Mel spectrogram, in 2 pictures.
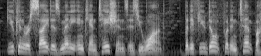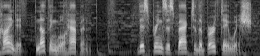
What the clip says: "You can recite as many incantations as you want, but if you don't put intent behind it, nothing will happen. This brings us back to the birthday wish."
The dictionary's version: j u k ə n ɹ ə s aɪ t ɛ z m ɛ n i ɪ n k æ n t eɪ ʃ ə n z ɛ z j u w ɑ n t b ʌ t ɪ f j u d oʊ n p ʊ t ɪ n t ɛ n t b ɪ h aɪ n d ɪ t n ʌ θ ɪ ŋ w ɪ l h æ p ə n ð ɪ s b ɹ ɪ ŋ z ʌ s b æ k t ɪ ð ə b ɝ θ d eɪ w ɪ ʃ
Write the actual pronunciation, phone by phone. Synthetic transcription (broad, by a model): j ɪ k ə n ɹ ə s aɪ t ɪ z m ɛ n i ɪ n k æ n t eɪ ʃ ə n z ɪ z j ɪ w ɑ n t b ʌ t ɪ f j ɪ d oʊ n p ʊ t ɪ n t ɛ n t b ɪ h aɪ n d ɪ t n ʌ θ ɪ ŋ w ɪ l h æ p ə n ð ɪ s b ɹ ɪ ŋ z ʌ s b æ k t ɪ ð ə b ɝ θ d eɪ w ɪ ʃ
